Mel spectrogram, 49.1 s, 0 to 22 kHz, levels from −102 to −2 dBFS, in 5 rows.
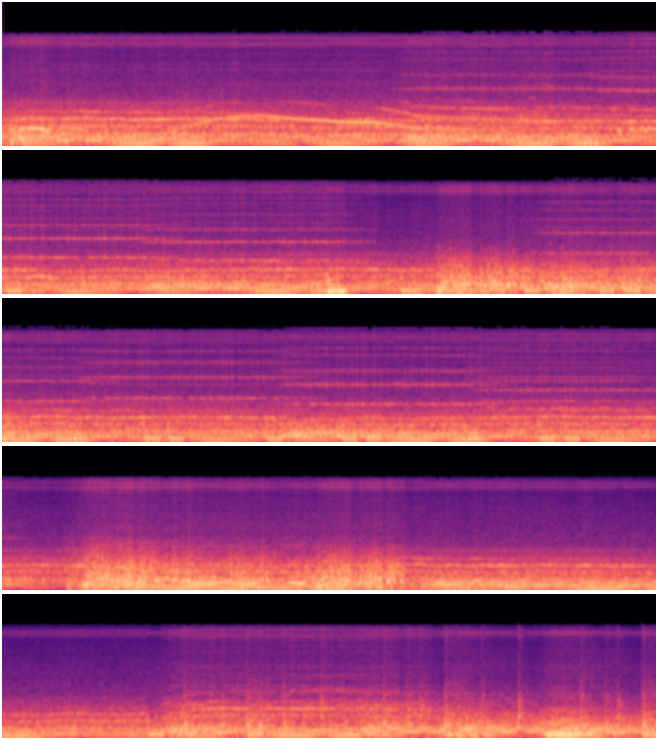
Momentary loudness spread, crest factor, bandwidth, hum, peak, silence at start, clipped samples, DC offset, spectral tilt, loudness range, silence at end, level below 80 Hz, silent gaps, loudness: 7 LU; 16 dB; 11 kHz; none; 0 dBFS; 0 s; under 0.1%; under 0.1%; -8 dB/octave; 5 LU; 0 s; -22 dBFS; none; -18 LUFS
